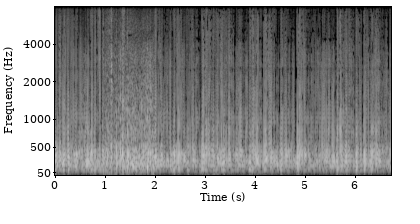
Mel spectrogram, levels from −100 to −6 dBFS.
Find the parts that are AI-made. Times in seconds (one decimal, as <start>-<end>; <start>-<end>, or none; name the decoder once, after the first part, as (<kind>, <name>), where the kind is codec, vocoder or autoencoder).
0.0-1.0 (vocoder, BigVGAN v2); 2.0-6.7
